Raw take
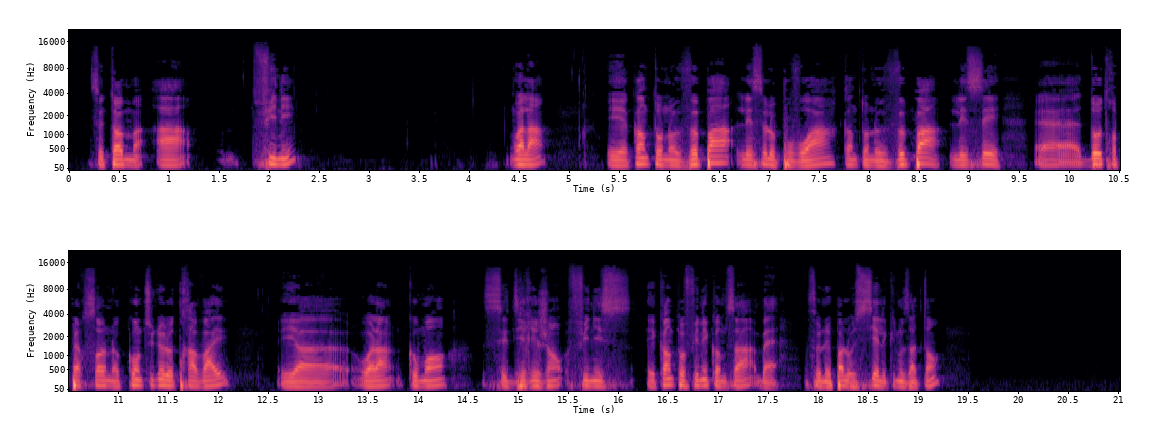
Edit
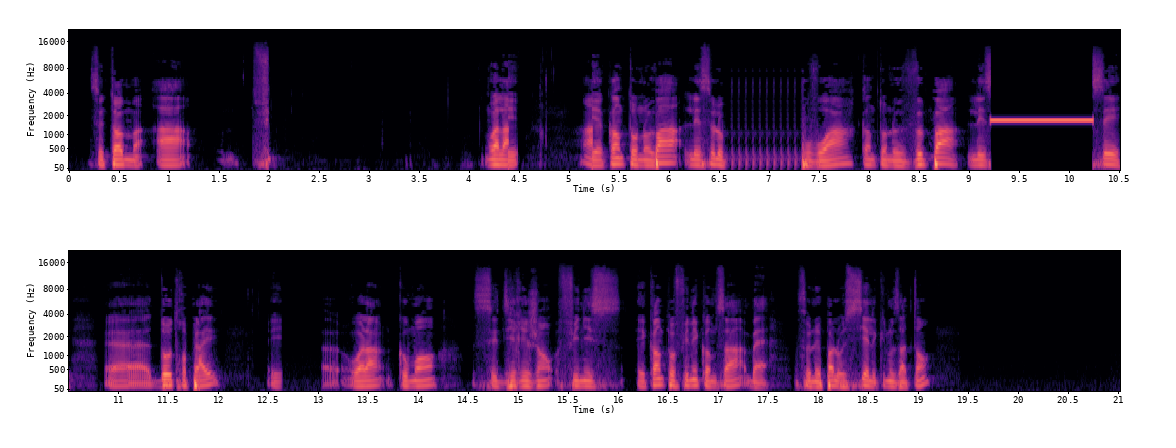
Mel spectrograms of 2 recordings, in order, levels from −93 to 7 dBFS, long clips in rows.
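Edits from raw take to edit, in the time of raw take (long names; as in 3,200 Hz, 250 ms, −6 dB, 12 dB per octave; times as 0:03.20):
0:02.00–0:02.25: remove
0:04.65–0:05.49: reverse
0:06.12–0:06.39: remove
0:07.09: stutter 0.07 s, 11 plays
0:09.04: insert tone 1,730 Hz −22 dBFS 1.03 s
0:10.61–0:11.92: remove
0:12.70–0:13.19: fill with room tone, crossfade 0.10 s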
